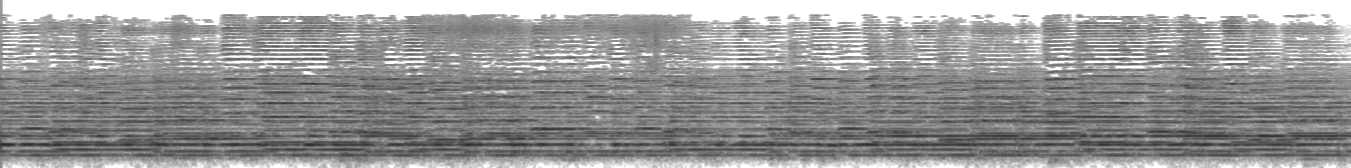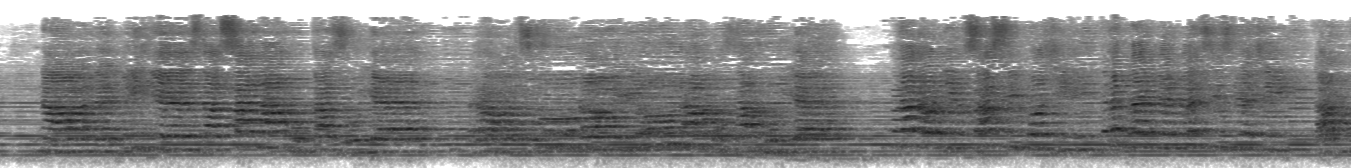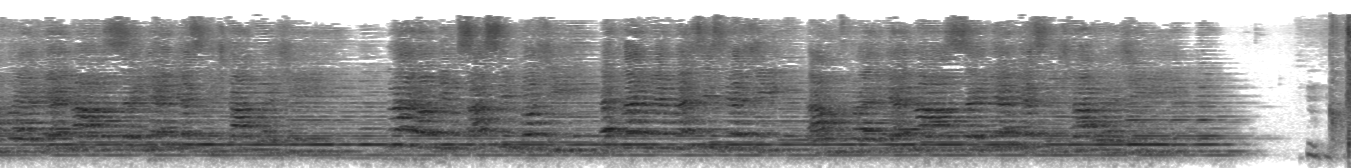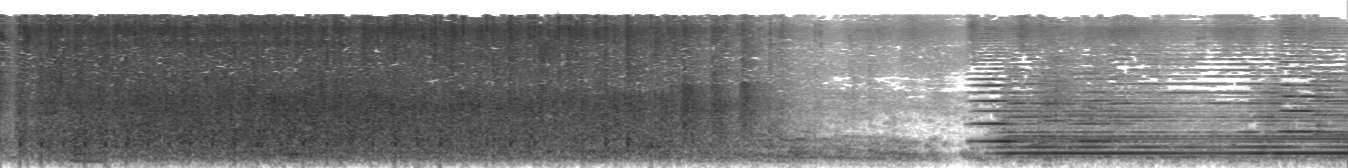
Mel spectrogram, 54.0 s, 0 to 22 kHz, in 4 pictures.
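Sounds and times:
violin playing a tune: 0.0s - 39.4s, 50.1s - 54.0s
women singing: 13.9s - 39.0s
held accompaniment: 40.1s - 54.0s.

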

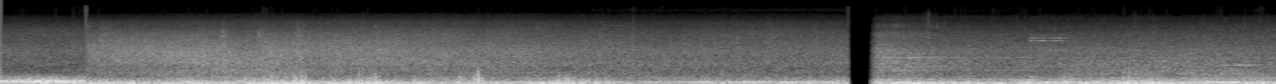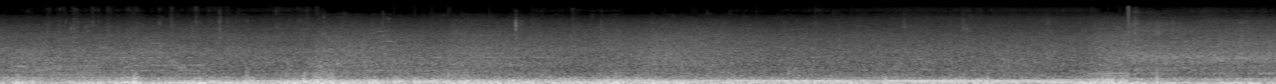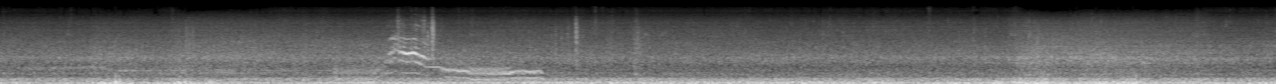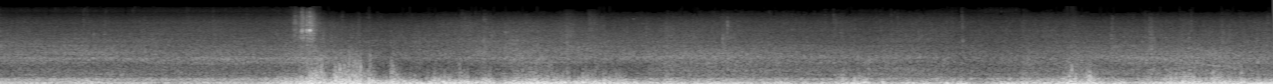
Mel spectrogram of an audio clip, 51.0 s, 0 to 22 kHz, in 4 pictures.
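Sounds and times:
wind noise on microphone: 0.0s - 51.0s
cat meowing: 28.8s - 31.0s.

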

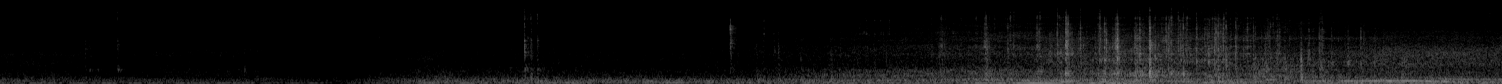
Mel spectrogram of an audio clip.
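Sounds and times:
wheels clicking on track: 7.3s - 15.0s
model train rumbling: 7.4s - 15.0s.

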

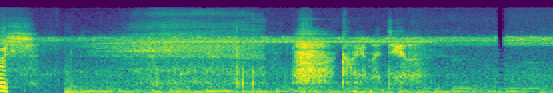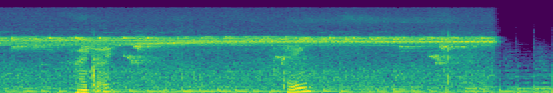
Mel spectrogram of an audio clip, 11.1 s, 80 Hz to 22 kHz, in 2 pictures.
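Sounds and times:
crickets trilling: 0.0s - 10.6s.

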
